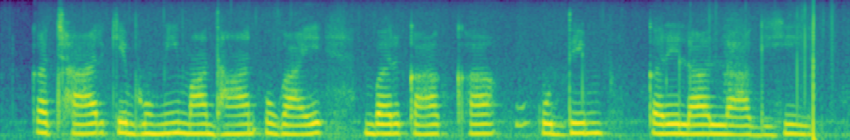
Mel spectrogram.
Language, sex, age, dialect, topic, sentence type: Chhattisgarhi, female, 18-24, Central, agriculture, question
